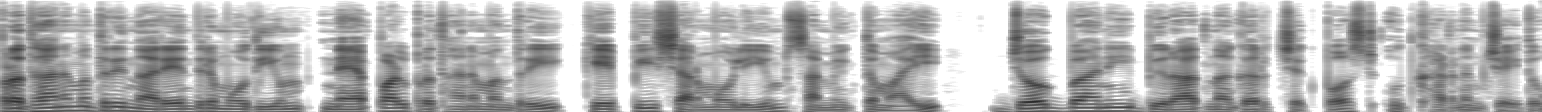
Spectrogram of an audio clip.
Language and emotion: Malayalam, neutral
